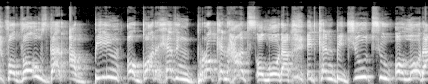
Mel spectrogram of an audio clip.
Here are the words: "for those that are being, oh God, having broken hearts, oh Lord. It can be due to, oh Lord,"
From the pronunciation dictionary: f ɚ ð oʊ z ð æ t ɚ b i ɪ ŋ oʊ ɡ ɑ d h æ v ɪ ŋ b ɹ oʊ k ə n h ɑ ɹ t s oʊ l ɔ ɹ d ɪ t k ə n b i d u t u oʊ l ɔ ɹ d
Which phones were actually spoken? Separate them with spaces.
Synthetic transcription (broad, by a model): f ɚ ð oʊ z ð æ t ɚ b i ɪ ŋ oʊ ɡ ɑ d h æ v ɪ ŋ b ɹ oʊ k ə n h ɑ ɹ t s oʊ l ɔ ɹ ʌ ɪ t k ə n b i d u t u oʊ l ɔ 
